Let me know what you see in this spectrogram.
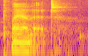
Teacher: The ah after a T is going to be a little different. So for planet, you want the ah vowel, the n, and then a schwa or an I sound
